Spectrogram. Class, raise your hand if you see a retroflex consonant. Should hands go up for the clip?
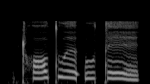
yes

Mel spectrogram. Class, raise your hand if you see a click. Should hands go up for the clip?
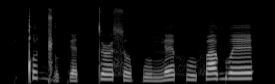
yes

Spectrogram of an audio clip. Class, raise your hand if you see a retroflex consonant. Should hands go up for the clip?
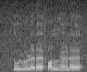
yes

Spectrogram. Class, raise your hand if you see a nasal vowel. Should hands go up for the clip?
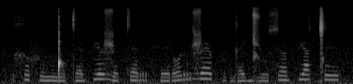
no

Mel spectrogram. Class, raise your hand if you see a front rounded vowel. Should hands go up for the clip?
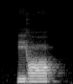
no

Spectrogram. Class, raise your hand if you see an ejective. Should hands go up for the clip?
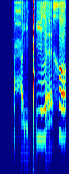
yes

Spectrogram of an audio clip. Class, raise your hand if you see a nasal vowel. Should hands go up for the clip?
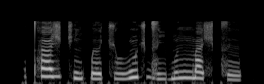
yes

